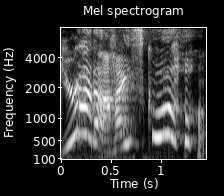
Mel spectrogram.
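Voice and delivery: mock shocked squeal; incredulous. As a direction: shriek it in disbelief. Incredulous quoted reaction.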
